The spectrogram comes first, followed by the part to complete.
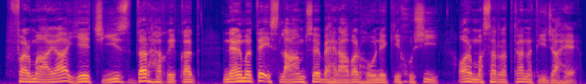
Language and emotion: Urdu, neutral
